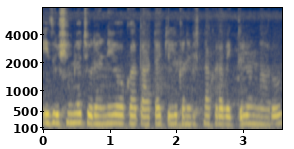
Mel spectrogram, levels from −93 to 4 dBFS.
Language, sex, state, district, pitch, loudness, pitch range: Telugu, female, Andhra Pradesh, Krishna, 195 Hz, -16 LUFS, 190-205 Hz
